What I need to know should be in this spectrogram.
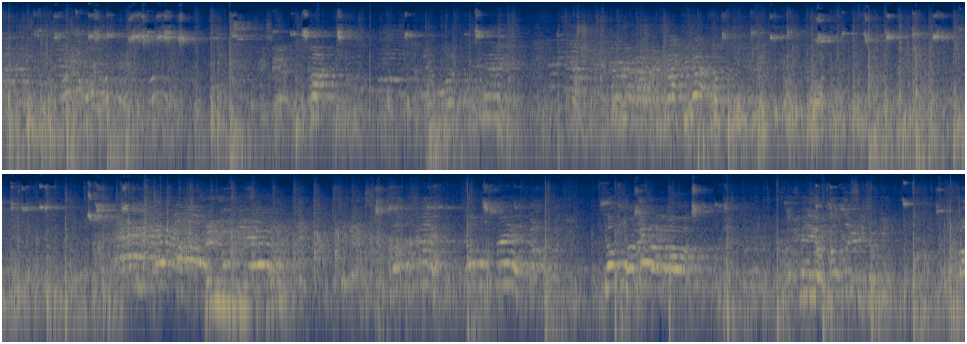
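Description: A basketball bounces on the floor with echoing thuds.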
